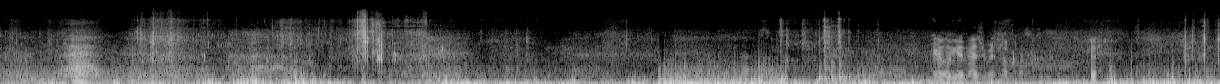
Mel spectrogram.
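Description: Wind rumbling steadily on the microphone, with short bursts of voice and a few sharp clicks over it.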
